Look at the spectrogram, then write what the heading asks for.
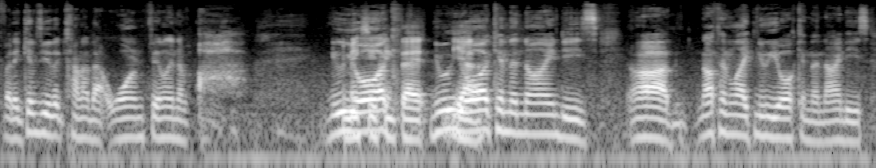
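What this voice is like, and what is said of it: Put-on New York accent. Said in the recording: “I'm actually doing a pretty good New York accent right now.”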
